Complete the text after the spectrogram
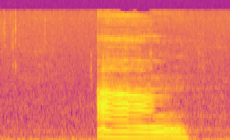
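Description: An older woman speaks calmly, close to the microphone.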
